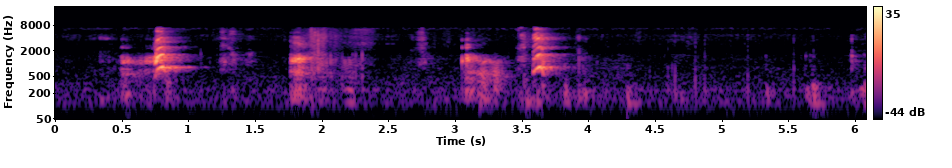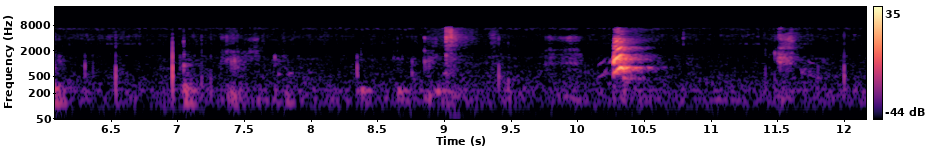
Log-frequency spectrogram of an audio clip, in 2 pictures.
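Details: Miniature Pinscher indoors, scared and barking at a Halloween pumpkin: sharp, high barks in quick pairs and short bursts, separated by soft growls and quiet gaps.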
